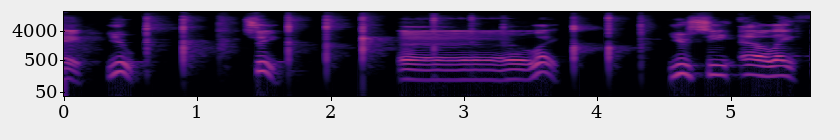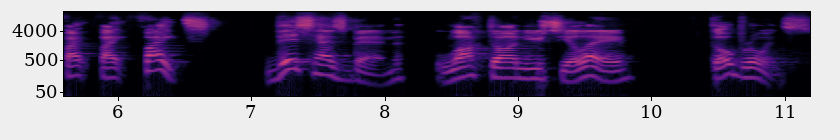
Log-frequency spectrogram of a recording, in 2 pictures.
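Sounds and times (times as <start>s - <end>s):
speech: 0.0s - 0.8s, 1.4s - 1.8s, 2.5s - 3.8s, 4.5s - 11.1s
sharp rhythmic hand claps: 0.0s - 4.6s.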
